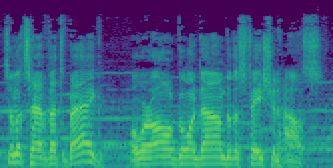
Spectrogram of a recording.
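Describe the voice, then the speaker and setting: An actor playing a gruff, stern police officer who speaks in a brusque, commanding way, in a radio drama. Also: male voice, on the high side, animated, moderate pace, bright, forceful tone, faint music behind.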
